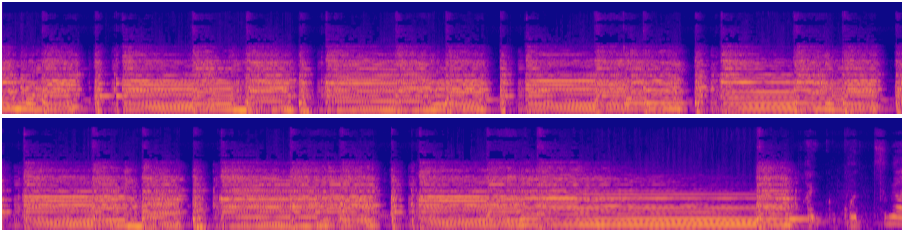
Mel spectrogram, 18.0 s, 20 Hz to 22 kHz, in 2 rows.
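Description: Electric Stratocaster played through a Zoom G2.1Nu multi-effects preset 52 'TexasMan', playing slow root-and-fifth power-chord backing. Each chord rings for about a second with brief breaks between them, and the playing stops about a second before the end.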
